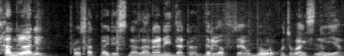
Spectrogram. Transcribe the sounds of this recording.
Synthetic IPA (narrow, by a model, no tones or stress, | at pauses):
tʰaŋɯanɯ | pʰɾɔsat̚bajdɯsinalananɯdatɯdɯɾɡapʰɯ̥zajɔbɔɾɔkʰɔzubaŋsinɯjaŋ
